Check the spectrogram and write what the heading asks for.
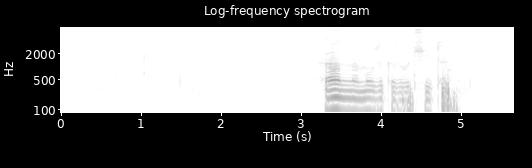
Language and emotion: Russian, sad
